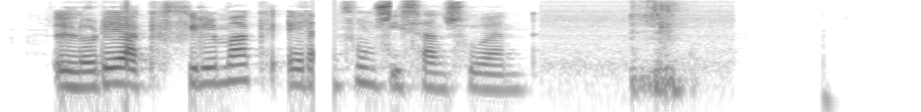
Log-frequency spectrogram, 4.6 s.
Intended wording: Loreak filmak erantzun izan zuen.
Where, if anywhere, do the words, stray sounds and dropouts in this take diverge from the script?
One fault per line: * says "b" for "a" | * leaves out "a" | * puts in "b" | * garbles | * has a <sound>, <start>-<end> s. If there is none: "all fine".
* has a dropout, 1.6-1.7 s
* has a laugh, 3.1-3.5 s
